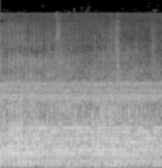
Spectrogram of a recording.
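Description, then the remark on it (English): A door-stopper spring being plucked gives a buzzy, twangy boing that rings out steadily for under two seconds, thick with wobbling overtones and holding an even loudness with no speech. “That's the sound of that little thing behind your door.”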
